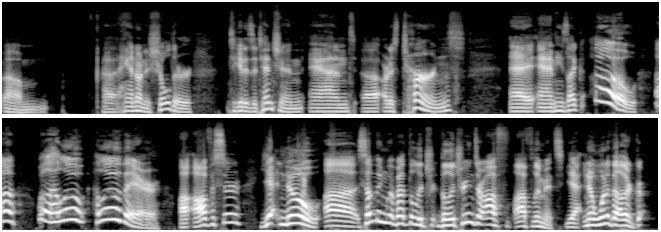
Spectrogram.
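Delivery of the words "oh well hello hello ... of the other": put-on, really loud, high talking. Retelling how a man answered an officer, retelling really loud talking. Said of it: "And he's talking really loud".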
